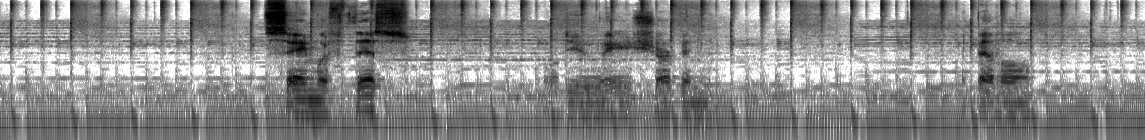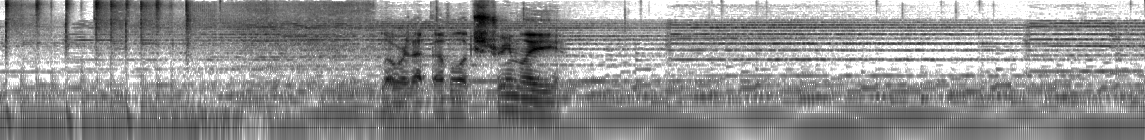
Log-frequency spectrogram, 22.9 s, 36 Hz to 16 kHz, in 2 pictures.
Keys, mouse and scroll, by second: 0.7 click, 1.5 click, 3.1 middle click, 4.4 middle click, 4.7 q, 6.6 middle click, 6.9 q, 12.3-14.5 drag, 15.7-19.6 drag, 20.1 middle click, 20.7 middle click, 21.1 middle click, 22.2 Tab, 22.6 middle click.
